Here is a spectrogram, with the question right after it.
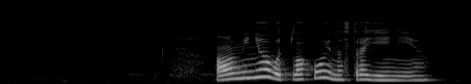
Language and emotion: Russian, sad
